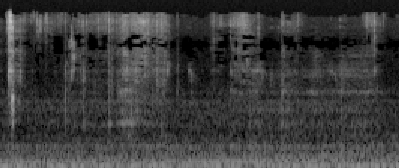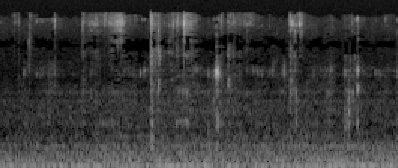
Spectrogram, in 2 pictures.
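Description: A person chewing french fries close to the microphone, with scattered short mouth clicks, over a low steady hum.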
